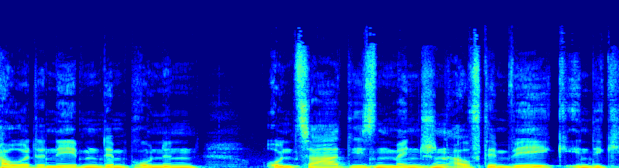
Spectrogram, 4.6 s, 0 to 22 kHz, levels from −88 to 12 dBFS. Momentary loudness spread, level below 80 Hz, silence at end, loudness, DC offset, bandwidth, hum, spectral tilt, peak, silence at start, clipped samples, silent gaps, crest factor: 4 LU; -68 dBFS; 0 s; -26 LUFS; under 0.1%; 17 kHz; none; -7 dB/octave; -8 dBFS; 0 s; under 0.1%; none; 16 dB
